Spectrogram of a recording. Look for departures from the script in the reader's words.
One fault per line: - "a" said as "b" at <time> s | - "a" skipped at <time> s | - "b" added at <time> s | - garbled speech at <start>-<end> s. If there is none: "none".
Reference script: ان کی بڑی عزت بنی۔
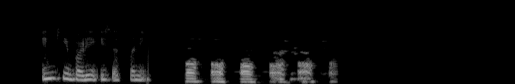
none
